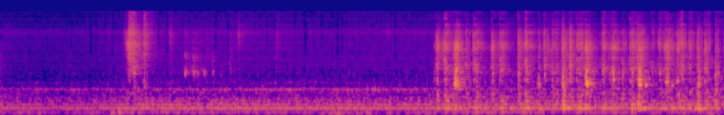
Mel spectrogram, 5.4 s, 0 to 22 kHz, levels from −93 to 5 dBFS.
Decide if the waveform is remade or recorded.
remade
